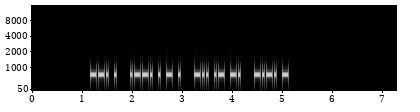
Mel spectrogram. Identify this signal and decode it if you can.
Morse code, heard as a keyed tone, about 31 wpm, 700 Hz. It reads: GE PETE DAN CT
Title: K1USN SST QSO Practice - 30wpm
